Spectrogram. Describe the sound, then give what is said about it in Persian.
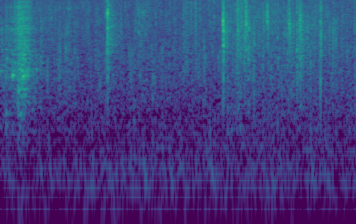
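A campfire crackles steadily, with irregular sharp pops and snaps scattered over a continuous low, rustling hiss of burning wood. No one speaks. “وقتی آتیش تثبیت شد، کم کم هیزم اضافه میکنم تا بزرگ بشه.”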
